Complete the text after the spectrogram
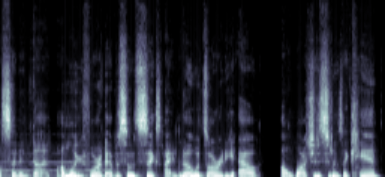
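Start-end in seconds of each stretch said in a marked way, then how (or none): none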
